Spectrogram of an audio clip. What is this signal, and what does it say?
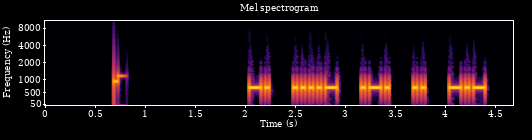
Morse code, heard as a keyed tone, about 30 wpm, spaced as for 22 wpm, 700 Hz. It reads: N4RIK
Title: USA Call Signs - 5 Characters - 2x Character Spacing - 30wpm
